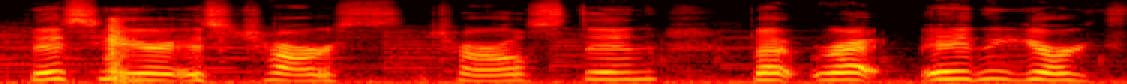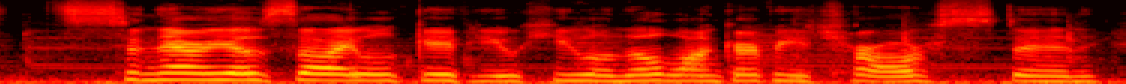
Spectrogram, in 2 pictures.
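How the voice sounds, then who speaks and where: High-voiced woman hosting a game show. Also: a bit bright. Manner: chatty, laughing often, announcing questions and scores.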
